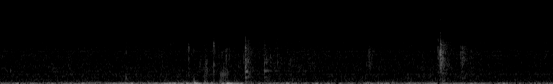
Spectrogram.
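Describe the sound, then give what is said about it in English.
A few quiet sips and swallows of water, heard as soft clicks and gulps scattered through a low background hum, with no talking. “Let me get a little drink of water here.”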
